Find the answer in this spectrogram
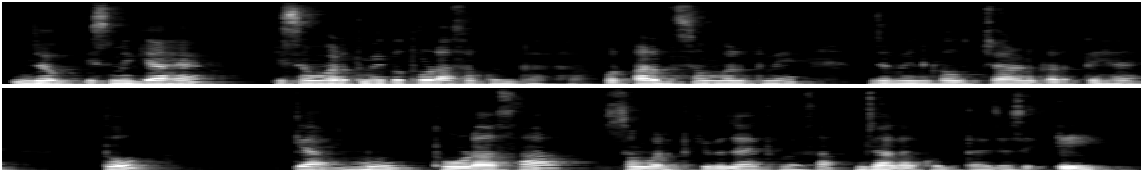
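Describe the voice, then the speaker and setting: Mellow-voiced woman teaching grammar. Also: mid-range voice, moderate pace. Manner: explains step by step, asking and answering her own questions; corrects herself often mid-sentence. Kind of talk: exam-prep grammar lesson.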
